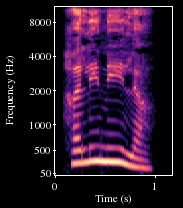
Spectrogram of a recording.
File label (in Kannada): "ಹಲಿನೀಲ", Kannada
